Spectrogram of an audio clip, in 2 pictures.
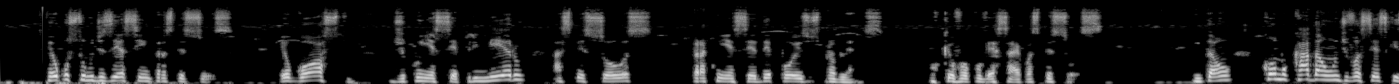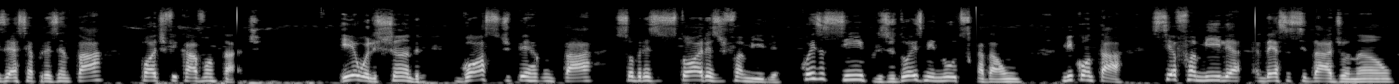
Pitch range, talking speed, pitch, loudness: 130-185 Hz, 140 wpm, 155 Hz, -17 LUFS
